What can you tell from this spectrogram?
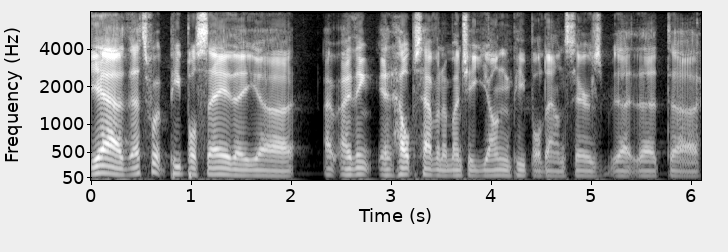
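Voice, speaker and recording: A man with an American accent speaks at a very deep, low pitch. He keeps a moderate pace on a very clean recording with a silent background. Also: ordinary pitch variation. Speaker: podcast host. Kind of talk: casual chat.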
